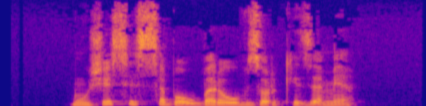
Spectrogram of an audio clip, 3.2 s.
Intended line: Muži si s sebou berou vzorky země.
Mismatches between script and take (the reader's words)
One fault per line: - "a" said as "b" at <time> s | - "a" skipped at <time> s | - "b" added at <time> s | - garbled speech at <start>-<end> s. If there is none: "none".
none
